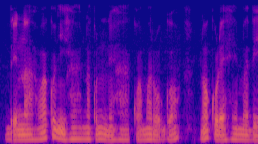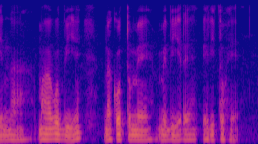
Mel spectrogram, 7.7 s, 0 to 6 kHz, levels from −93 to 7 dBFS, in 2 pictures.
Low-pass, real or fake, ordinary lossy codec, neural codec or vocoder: 5.4 kHz; real; none; none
